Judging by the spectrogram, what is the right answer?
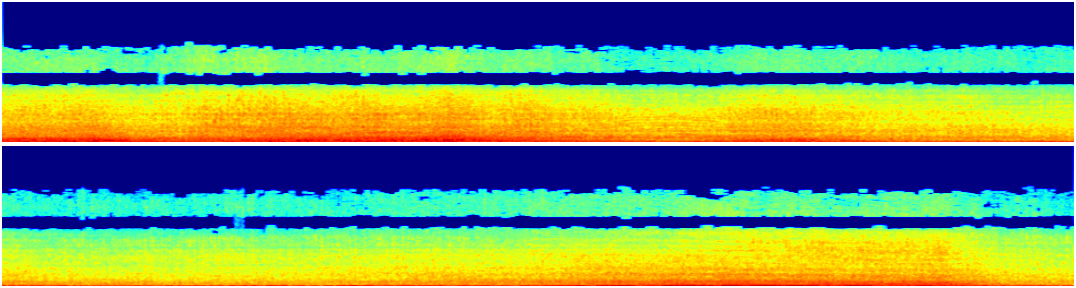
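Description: Several demolition derby cars' engines running and revving at once, their pitch rising and falling as the drivers rev.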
